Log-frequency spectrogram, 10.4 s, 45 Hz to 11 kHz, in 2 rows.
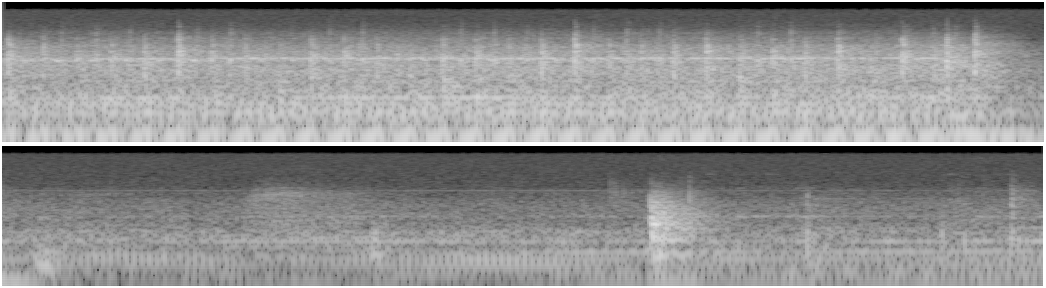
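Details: BMW E36 323i, M52B25 engine, 140,000 km, at idle: steady knock about three times a second, unchanged as each ignition coil plug 1–6 is pulled in turn, so rod bearing failure looks doubtful. Engine knock, cause unconfirmed.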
